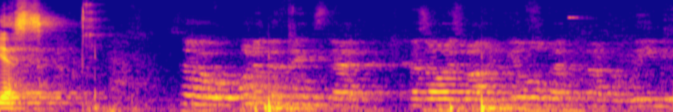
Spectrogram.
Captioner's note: voiceover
